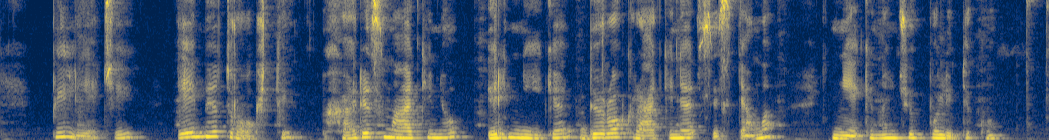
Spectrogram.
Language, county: Lithuanian, Šiauliai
